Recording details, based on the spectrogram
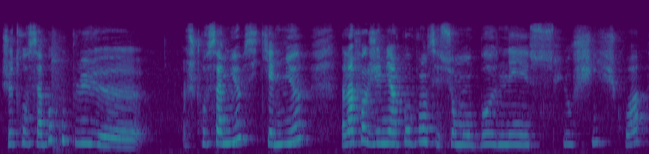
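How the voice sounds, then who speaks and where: Woman knitting vlogger, casual, rambling, self-mocking, a touch high-pitched; roomy echo. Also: unhurried, a little mellow, dull audio. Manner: chatty, rambling, many fillers, laughs at herself. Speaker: knitting video podcaster. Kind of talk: casual chat to camera.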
